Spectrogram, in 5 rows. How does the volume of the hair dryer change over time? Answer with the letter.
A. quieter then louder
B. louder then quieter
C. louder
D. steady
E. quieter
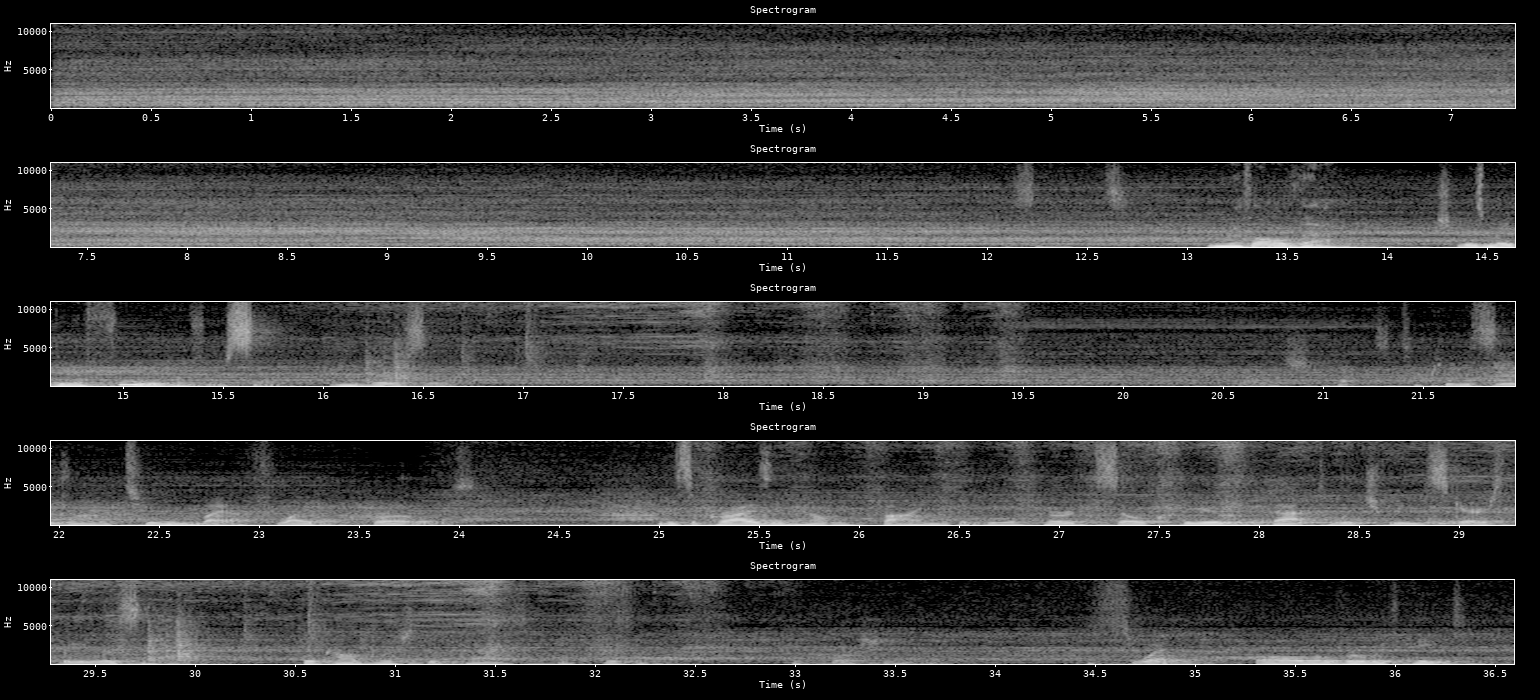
E.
